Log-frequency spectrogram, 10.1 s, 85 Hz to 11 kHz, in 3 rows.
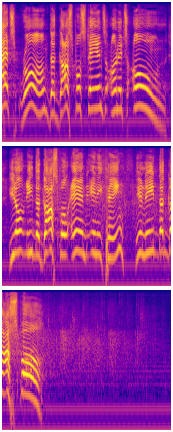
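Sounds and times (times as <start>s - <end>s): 
low constant electrical hum: 0.0s - 10.1s
speech: 0.1s - 7.6s
congregation clapping during a sermon: 3.8s - 10.1s.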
